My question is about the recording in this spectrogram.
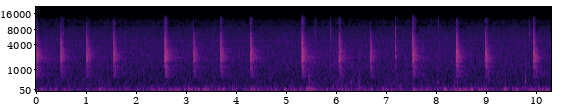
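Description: Wood crackling and popping in a wood-burning stove: sharp, irregularly spaced snaps about one or two a second over a steady low rumble of the fire.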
